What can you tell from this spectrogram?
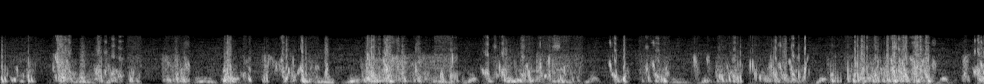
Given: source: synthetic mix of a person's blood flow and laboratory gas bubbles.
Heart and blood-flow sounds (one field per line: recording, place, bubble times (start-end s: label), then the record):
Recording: Doppler ultrasound of blood flow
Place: precordium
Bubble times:
0.00-0.36 s: bubbles
0.52-1.42 s: bubbles
1.60-1.92 s: bubbles
2.20-2.54 s: bubbles
2.61-3.21 s: bubbles
3.24-3.35 s: bubbles
3.59-4.67 s: bubbles
4.79-5.83 s: bubbles
6.07-6.30 s: bubbles
6.38-6.71 s: bubbles
6.90-7.01 s: bubbles
7.06-7.12 s: bubbles
7.14-7.44 s: bubbles
7.47-8.11 s: bubbles
8.27-9.38 s: bubbles
9.61-9.85 s: bubbles
From the record:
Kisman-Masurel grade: 444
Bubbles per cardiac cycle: continuous sound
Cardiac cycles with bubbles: 100%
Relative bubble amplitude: maximal (0.775 to 0.999)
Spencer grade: 4 (maximum detectable bubble signal sounding continuously throughout systole and diastole of every cardiac period, and overriding the amplitude of the normal cardiac signals)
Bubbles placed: only in the low amplitude regions of the cardiac cycle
